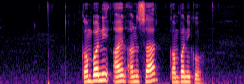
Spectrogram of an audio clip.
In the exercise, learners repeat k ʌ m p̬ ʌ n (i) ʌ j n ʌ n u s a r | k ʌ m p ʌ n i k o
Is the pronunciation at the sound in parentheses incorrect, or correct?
correct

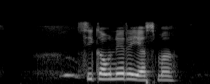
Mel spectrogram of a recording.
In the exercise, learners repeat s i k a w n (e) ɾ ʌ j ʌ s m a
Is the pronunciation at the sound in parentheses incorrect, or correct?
correct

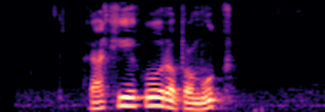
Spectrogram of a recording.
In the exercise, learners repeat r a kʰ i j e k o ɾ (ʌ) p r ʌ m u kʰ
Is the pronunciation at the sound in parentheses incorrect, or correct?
correct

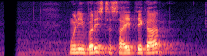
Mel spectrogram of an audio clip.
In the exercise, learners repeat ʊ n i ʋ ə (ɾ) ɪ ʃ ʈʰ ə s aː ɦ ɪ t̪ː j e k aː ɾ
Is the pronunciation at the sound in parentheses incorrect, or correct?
correct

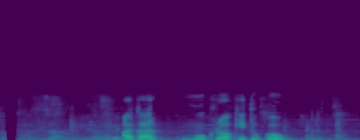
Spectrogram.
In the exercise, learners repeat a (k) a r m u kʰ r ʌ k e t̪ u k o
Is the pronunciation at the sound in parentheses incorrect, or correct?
correct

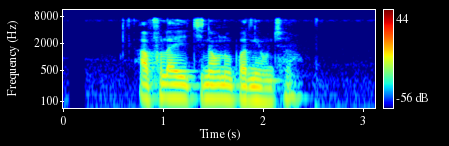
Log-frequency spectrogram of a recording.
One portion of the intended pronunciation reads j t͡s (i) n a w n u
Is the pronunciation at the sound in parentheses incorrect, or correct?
correct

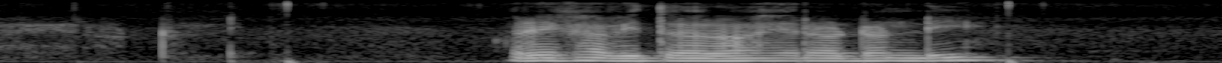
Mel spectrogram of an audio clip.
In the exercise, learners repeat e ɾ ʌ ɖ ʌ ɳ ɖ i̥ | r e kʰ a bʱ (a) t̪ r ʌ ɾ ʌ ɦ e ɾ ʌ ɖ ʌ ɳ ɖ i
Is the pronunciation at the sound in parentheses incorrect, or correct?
incorrect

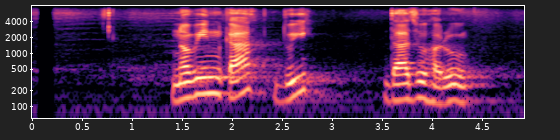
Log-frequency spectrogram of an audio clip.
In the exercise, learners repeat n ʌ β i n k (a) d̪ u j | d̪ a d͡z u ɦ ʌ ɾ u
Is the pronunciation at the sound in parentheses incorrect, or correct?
correct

